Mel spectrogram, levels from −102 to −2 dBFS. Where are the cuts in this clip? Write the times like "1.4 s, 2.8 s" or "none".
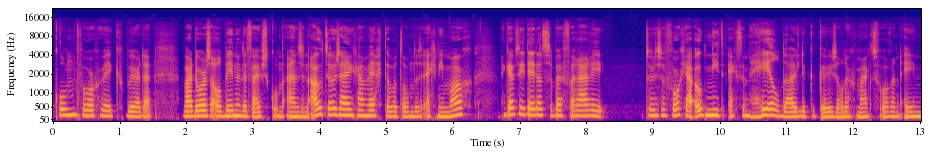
6.6 s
